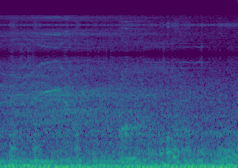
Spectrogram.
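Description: Steady low rumble of engine and road noise heard from inside the cabin of a moving car.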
